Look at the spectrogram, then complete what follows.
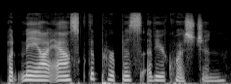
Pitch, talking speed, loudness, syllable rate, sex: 185 Hz, 235 wpm, -18 LUFS, 5.5 syllables/s, female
